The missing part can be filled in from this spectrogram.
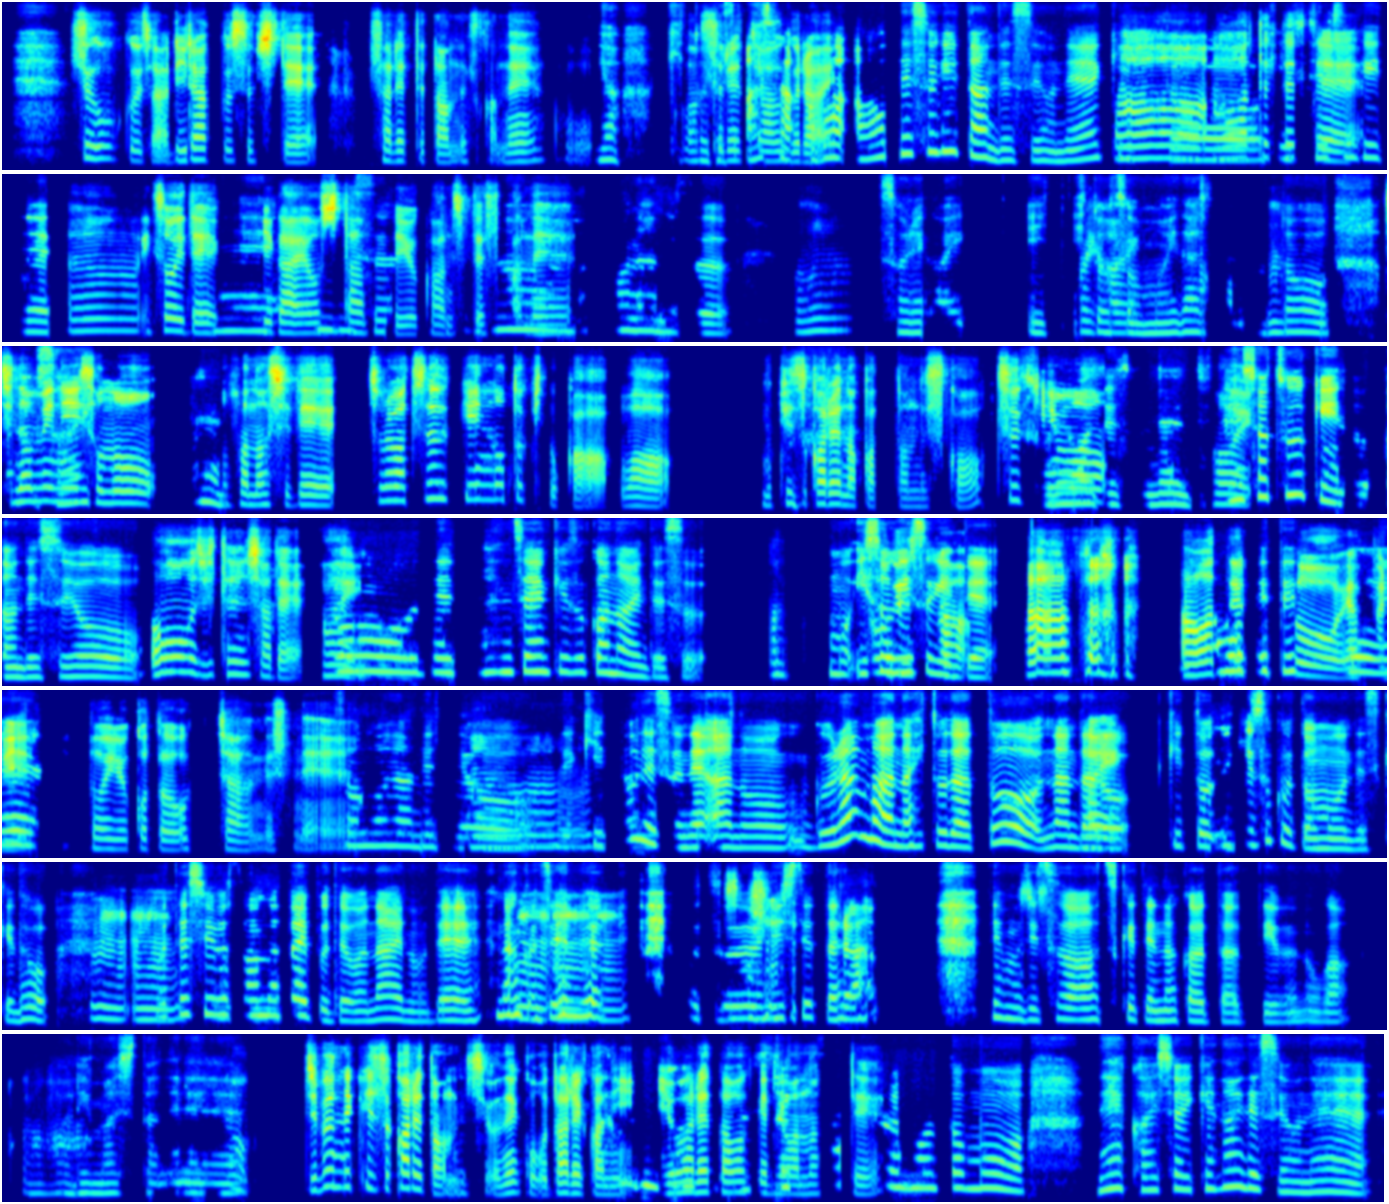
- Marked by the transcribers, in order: "すごく" said as "しゅごく"; laugh; laughing while speaking: "なんか全然普通にしてたら"; chuckle
- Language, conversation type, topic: Japanese, podcast, 服の失敗談、何かある？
